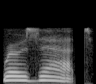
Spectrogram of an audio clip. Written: rosette

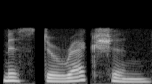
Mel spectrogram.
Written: misdirection

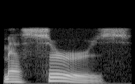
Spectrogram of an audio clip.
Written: masseuse

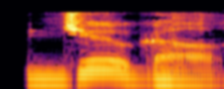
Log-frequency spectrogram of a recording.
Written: jugal

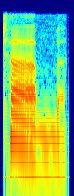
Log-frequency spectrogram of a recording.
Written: tub

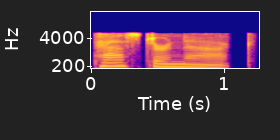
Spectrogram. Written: Pasternak

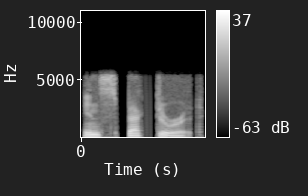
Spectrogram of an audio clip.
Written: inspectorate

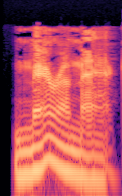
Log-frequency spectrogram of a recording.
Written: merrimac

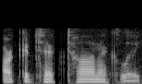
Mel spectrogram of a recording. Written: architectonically

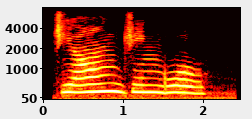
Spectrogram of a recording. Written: Jiang Jingguo

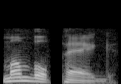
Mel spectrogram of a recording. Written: mumble peg

